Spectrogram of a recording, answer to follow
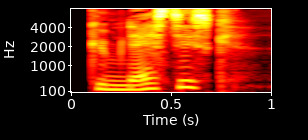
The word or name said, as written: gymnastisk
